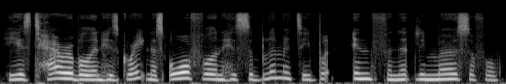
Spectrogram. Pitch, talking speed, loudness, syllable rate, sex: 230 Hz, 155 wpm, -18 LUFS, 5.5 syllables/s, female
